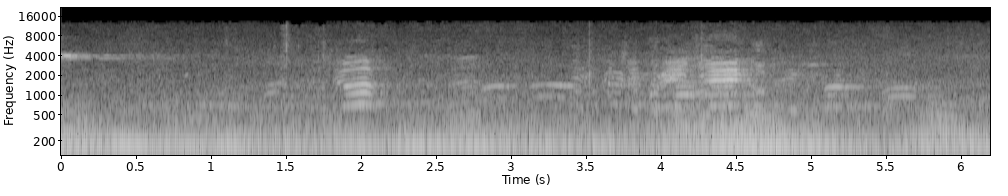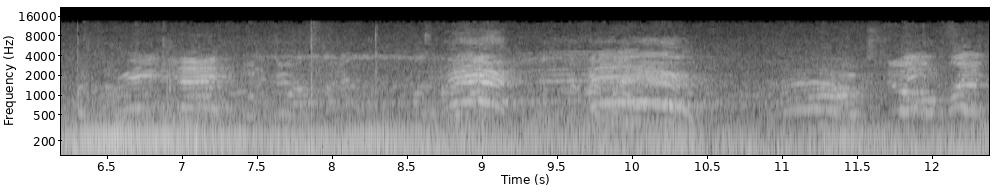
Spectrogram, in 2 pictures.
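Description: Scattered shouts and calls from players and spectators at an outdoor lacrosse game, the loudest about nine and ten seconds in, over a steady low hum.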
